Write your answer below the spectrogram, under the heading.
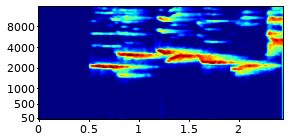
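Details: Natural ngeplong-style song of an orange-headed thrush: after a short silence, a continuous whistled phrase that rises, wavers and slides down again, closing with a burst of very high notes.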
